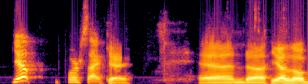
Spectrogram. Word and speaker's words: Forsythe: Forsythe.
